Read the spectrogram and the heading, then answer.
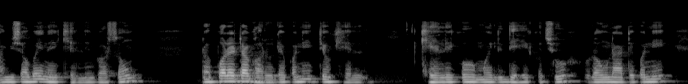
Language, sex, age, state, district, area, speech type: Nepali, male, 18-30, West Bengal, Darjeeling, rural, spontaneous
